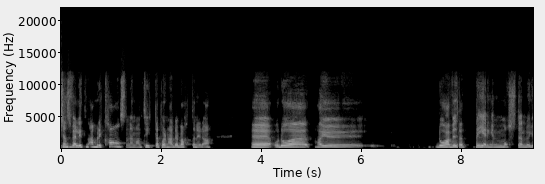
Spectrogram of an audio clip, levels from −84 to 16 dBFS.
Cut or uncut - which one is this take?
cut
